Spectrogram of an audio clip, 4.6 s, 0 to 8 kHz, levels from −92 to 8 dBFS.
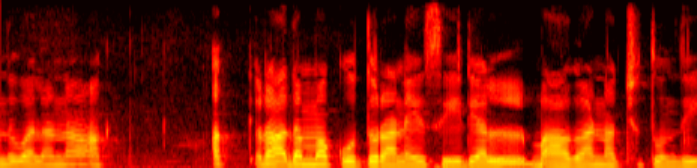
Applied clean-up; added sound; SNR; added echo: none; none; none; none.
